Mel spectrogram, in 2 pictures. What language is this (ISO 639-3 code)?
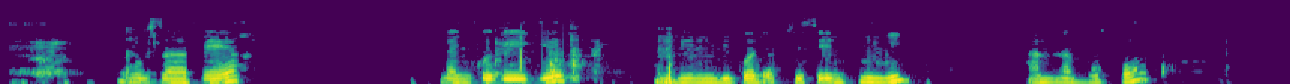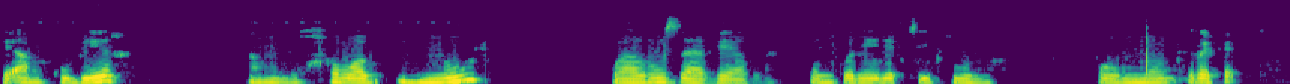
wol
